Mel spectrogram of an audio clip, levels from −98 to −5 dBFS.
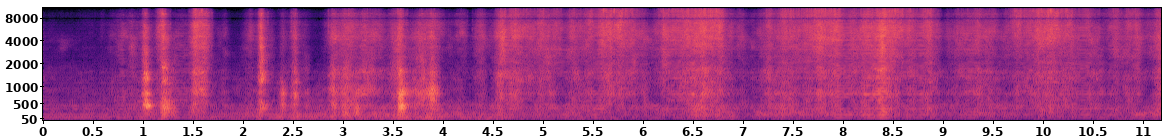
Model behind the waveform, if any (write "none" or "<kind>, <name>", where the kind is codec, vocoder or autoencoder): vocoder, WaveNeXt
